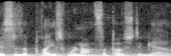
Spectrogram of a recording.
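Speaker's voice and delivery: ordinary talk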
